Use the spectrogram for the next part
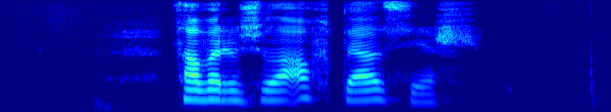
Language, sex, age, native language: Icelandic, female, 11, Icelandic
